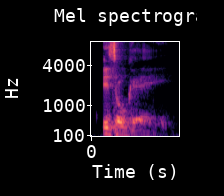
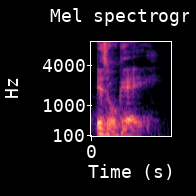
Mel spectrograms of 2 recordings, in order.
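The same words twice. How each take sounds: First: Soft breathy it's okay; big driver calmly shrugging off the damage; whispered reassurance. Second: Said in the usual way. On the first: Retold or imitated. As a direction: hush it gently. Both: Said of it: "He's like".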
